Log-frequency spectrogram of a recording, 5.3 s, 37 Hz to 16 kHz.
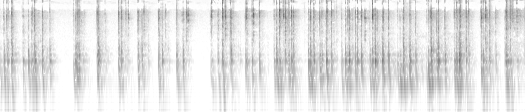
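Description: Fingernails tap quickly on and grip near the top of a hollow 1 L white paperboard kefir carton. The result is a fast, irregular run of dull, hollow taps and soft crinkly grips, low and muffled with almost no brightness, each dying out almost instantly. Two brief pauses break the run.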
